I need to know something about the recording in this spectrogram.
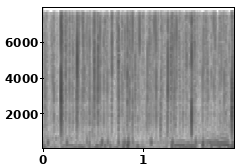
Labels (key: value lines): label: biophony, cascading saw
recorder: SoundTrap 600 or HydroMoth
